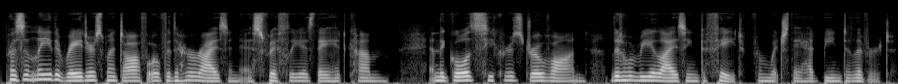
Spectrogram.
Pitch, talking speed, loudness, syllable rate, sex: 165 Hz, 200 wpm, -19 LUFS, 5.5 syllables/s, female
